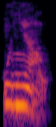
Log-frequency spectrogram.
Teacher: Tenemos, por ejemplo, que son más trillados, más usados, como vemos que la palabra correcta es cuñado, pero muchos dicen cuñado. Lo que observamos aquí en cuñado, hemos omitido la D, es decir, la consonante de la última sílaba. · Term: síncopa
